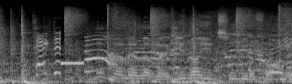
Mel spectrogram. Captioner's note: beep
